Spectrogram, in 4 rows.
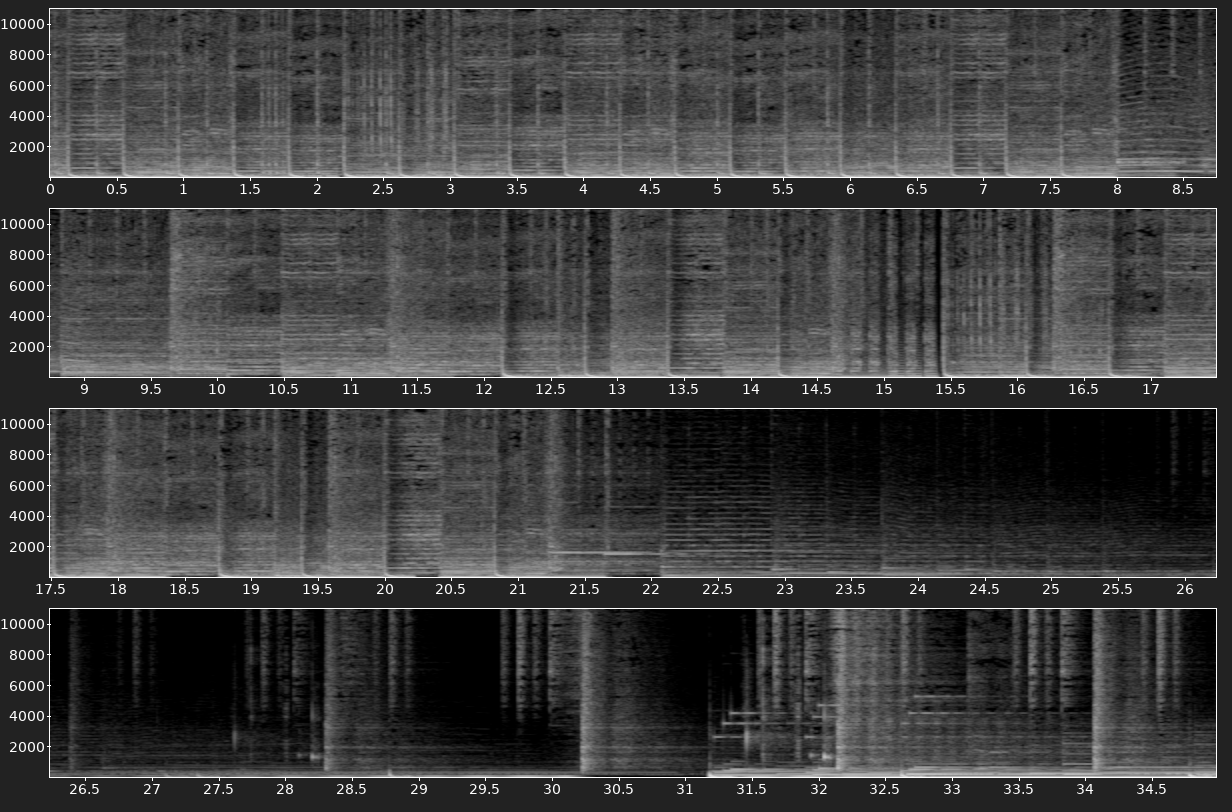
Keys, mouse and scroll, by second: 2.1 s, 2.2 e, 2.3 l, 3.0 Return, 3.4 shift+., 6.9-8.7 drag, 8.7-11.5 typing, 12.4 Return, 12.9 shift+9, 15.4 click, 16.3 Return, 16.7-17.4 typing, 18.6 m, 18.7 a, 18.8 i, 19.0 n, 20.0 shift+9, 20.7 Right, 22.2-26.3 drag, 26.3-27.7 typing, 29.1 click, 30.0 Return, 31.7-34.9 typing.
